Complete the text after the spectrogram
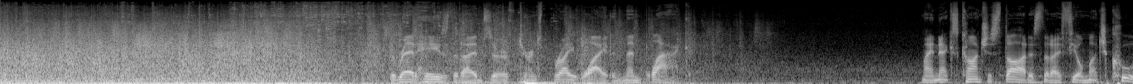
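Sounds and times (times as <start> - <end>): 
plane exploding: 0.0 - 8.3
speech: 3.9 - 7.0, 9.2 - 11.3.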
